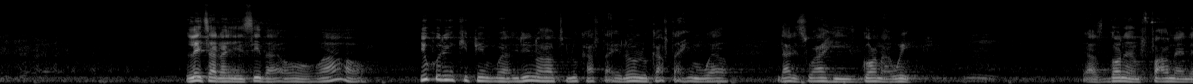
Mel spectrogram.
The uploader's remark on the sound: Preached At The First Love Centre, Accra, Ghana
